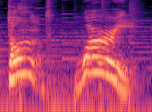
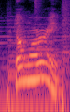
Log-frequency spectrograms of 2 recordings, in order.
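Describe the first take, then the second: First: It is yelled loudly in an angry way. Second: It is said in a soft, consoling way. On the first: The speaker is furious at the listener. "a very angry expression there. I'm yelling. It's very loud" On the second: The speaker is trying to reassure people. "she's trying to console people"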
